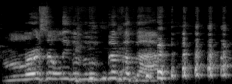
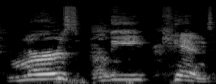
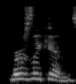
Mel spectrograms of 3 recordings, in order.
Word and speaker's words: Merzlikins: It is not Merzly. It is Merzlikins. It is It's so three. hard to pronounce. Merzlikins. It's three syllables. Mersley-Kins.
